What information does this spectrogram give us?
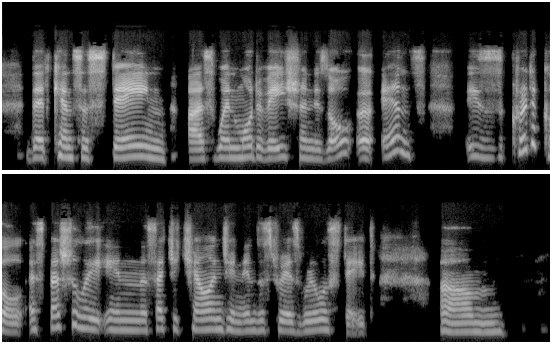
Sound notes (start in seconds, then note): none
